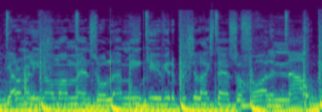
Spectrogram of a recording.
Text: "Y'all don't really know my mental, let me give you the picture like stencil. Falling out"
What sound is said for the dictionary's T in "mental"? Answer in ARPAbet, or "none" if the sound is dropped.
S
